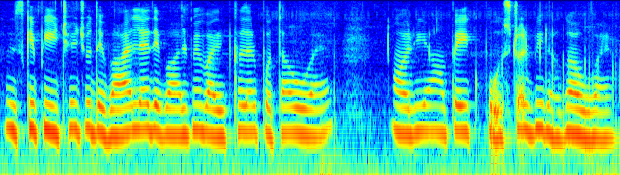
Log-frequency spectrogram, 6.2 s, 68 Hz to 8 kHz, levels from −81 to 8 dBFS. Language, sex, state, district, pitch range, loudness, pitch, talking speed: Hindi, female, Bihar, Saran, 205-225 Hz, -15 LUFS, 215 Hz, 200 wpm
